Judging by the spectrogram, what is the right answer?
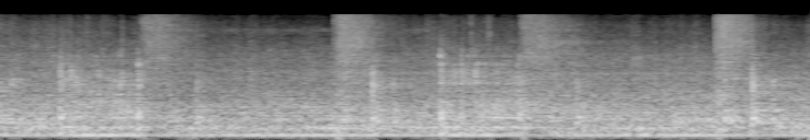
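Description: Jelly and liquid packaging machine running: a steady low hum under mechanical clatter, with a hiss that repeats about once a second as it cycles.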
